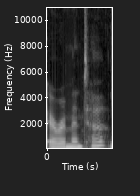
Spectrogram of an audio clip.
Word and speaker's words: Araminta: Araminta? – Yes.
